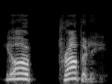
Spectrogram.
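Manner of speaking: high, shocked disbelief; choked disbelief. A narrator's reading. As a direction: choke out the words. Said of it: "The mayor choked".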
